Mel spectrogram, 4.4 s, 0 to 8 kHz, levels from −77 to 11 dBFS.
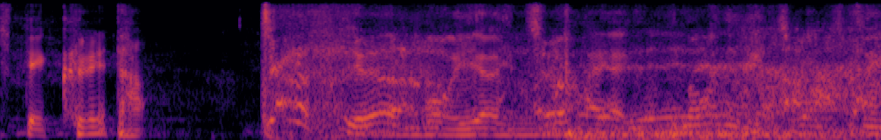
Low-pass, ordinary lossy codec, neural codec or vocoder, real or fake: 7.2 kHz; none; codec, 24 kHz, 6 kbps, HILCodec; fake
